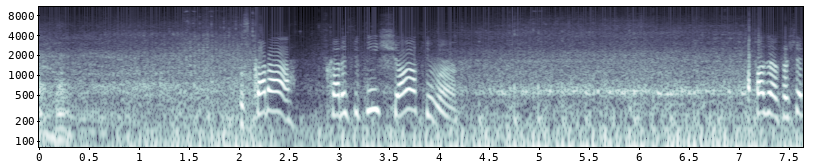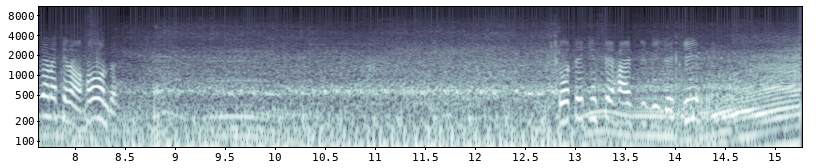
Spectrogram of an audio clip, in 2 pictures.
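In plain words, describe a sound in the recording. A motorcycle engine idles with a low, uneven rumble.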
